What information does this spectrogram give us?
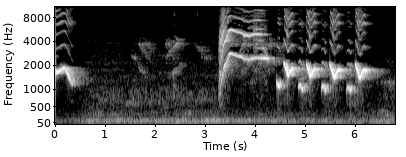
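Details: Singing white-crested laughingthrush: a short whistle, a quiet gap, then a loud rising swoop into a held note, followed by a rapid series of paired whistled notes repeated about twice a second.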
